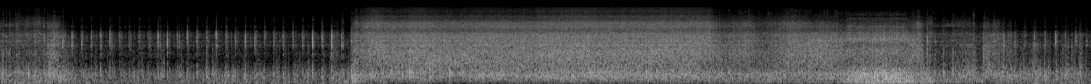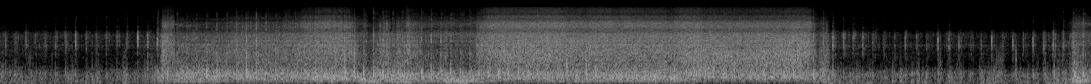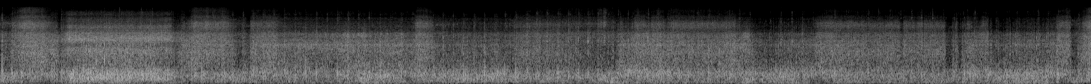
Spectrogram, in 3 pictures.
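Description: Wind rushing and buffeting over the microphone of a skydiver's camera under an open parachute. It comes in loud, rough stretches with two quieter spells.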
